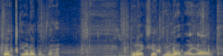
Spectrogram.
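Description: A man's voice: medium pitch, animated, background noise. A man rambling to himself and his dog on a winter morning walk outdoors, swearing heavily. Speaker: vlogger. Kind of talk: rambling walk-and-talk monologue. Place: outdoors on a village road in winter.

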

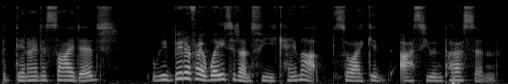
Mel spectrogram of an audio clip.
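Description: A woman's voice: medium pitch, fairly quick, close to an everyday voice. A woman voicing an earnest, eager young male medical student who is ill, in audiobook dialogue.

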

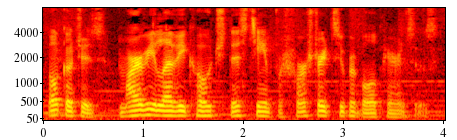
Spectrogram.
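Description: A man's voice: mid-range voice, moderate pace, fairly bright tone, soft background music. A young man co-hosting a casual gaming chat, reading quiz clues aloud and teasing his friends with dry jokes. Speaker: co-host.

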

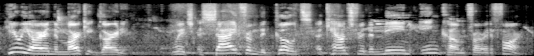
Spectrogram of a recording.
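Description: A young farmer gives a tour outdoors among gardens and animal pens, steadily and methodically explaining how the farm works. His voice is high and a bit bright, picked up by a camera a few meters away with slight background noise.

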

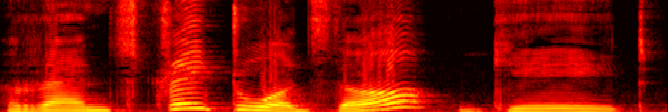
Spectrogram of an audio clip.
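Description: A woman's voice: mid-range voice, sing-song, very slow. A woman teacher reads a story aloud to her class and stops to explain difficult words to the children. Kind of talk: reading a story aloud in an English lesson.

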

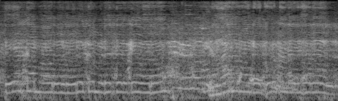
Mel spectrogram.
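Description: Man announcing through a loudspeaker. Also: very high-pitched, level tone, over loud music. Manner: slow, repetitive official warnings. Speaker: temple festival announcer. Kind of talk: public safety announcements. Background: large crowd.

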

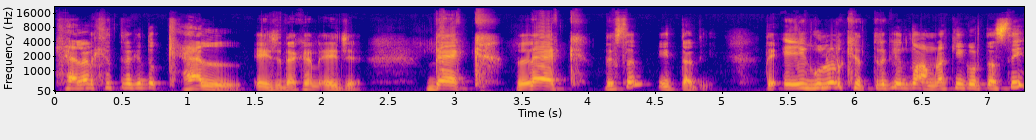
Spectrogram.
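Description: A man's voice: on the high side, expressive, very fast, warm tone, dry recording. A male teacher giving an online grammar lecture, explaining step by step and checking in with rhetorical questions.

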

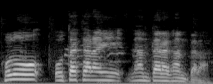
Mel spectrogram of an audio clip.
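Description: A woman gaming YouTuber giving excitable game commentary, shouting reactions and talking to viewers. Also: lowish voice, normal speed.

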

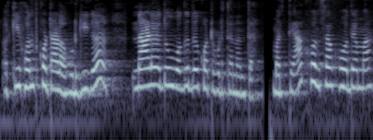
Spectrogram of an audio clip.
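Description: A woman's voice: very high voice, racing, a bit bright. A woman voicing a caring middle-aged cartoon mother who chats and gives advice, with a North Karnataka Kannada accent. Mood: advising. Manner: chatty, advising. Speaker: grandmother of newborn. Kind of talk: animated cartoon family drama dialogue.

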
